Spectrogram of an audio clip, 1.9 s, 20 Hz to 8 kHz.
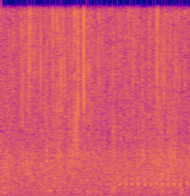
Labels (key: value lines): label: biophony, rattle response
recorder: SoundTrap 500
